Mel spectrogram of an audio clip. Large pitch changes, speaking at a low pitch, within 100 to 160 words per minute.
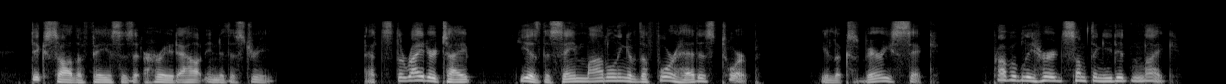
No: wide, 7.2 semitones; low, 125 Hz; average, 170 wpm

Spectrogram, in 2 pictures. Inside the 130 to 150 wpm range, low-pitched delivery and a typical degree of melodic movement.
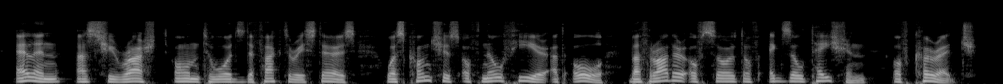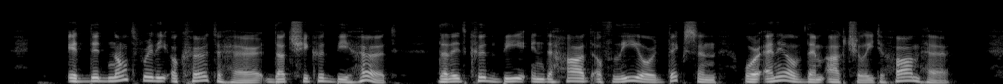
No: average, 165 wpm; low, 130 Hz; average, 4.4 semitones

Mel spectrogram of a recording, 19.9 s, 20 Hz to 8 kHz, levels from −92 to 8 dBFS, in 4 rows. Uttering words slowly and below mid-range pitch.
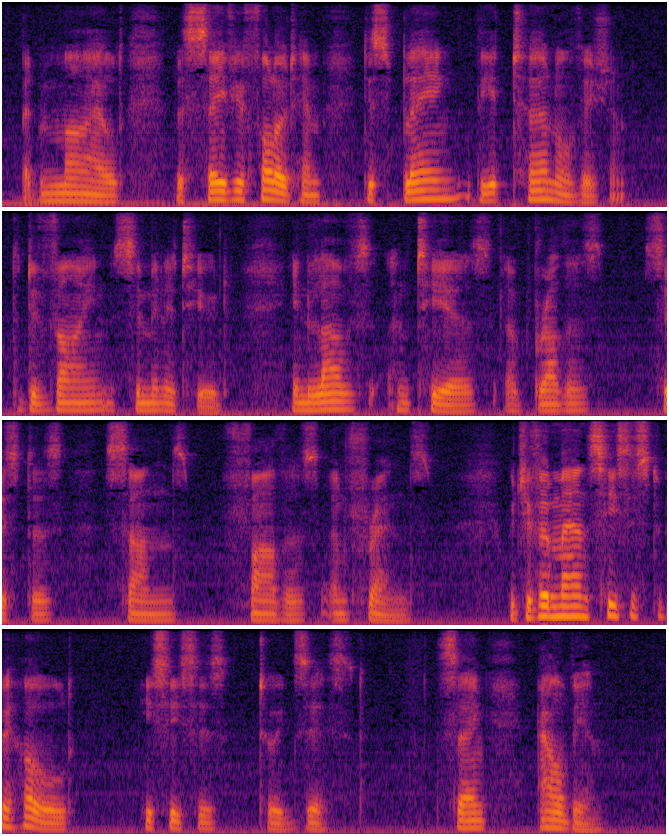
Yes: slow, 110 wpm; low, 105 Hz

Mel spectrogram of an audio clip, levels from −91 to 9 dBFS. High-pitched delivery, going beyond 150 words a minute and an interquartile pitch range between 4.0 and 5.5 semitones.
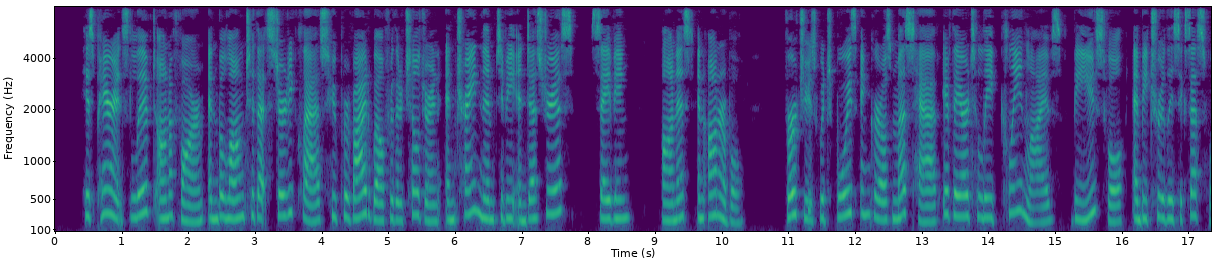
No: very high, 250 Hz; average, 170 wpm; average, 3.5 semitones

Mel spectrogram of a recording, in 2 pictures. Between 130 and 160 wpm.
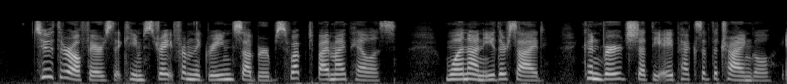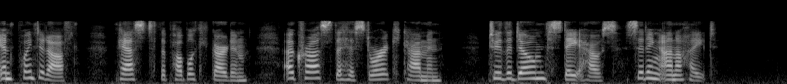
No: average, 170 wpm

